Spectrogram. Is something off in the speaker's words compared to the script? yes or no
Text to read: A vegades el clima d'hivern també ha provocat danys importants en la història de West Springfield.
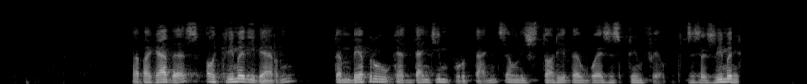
yes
